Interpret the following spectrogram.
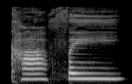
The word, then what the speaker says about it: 咖啡: 咖啡。 Cafe. 对。 So that's, let me think about the tones there. Those are both high tones. So that's first tone?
